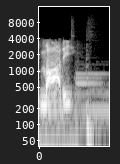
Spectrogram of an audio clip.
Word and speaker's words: Mahdi: So my first name's Mahdi, and it's in Arabic. That's the English pronunciation, so everyone says Mahdi, and then my last name is.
